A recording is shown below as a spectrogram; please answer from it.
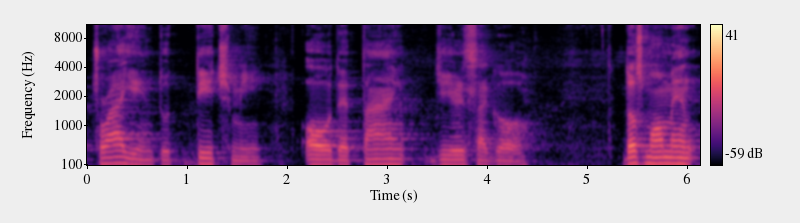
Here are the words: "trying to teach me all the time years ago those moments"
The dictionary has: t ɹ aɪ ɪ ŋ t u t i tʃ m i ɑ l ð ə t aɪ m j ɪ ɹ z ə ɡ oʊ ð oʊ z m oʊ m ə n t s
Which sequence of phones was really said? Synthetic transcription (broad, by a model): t ɹ aɪ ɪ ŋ t u t i tʃ m i ɑ l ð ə t aɪ m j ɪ ɹ s ə ɡ oʊ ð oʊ s m oʊ m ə n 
